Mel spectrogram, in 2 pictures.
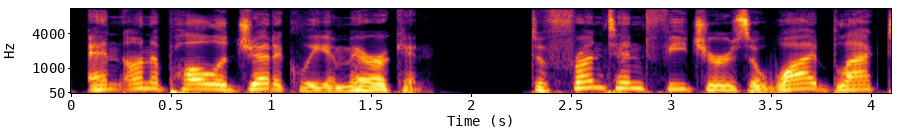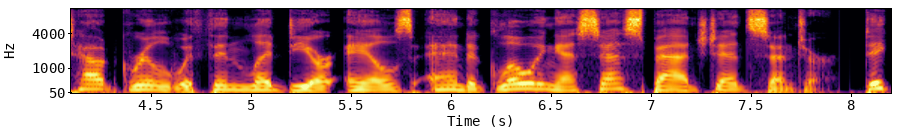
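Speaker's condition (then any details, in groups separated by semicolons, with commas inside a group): No condition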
